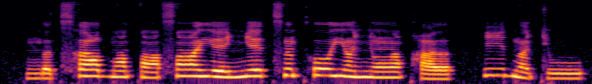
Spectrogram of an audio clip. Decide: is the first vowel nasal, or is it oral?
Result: oral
